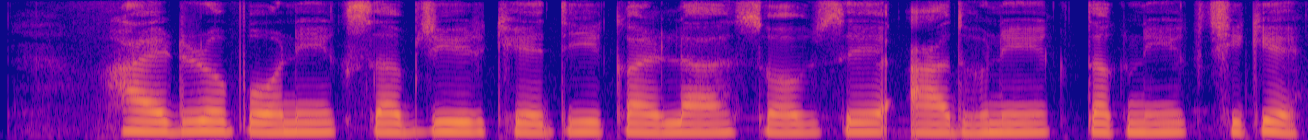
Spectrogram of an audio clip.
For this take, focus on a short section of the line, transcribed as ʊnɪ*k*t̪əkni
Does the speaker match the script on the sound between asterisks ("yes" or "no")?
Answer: yes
